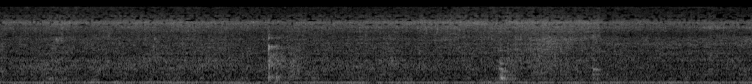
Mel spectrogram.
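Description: Chicken pieces and chopped tomatoes sizzling in hot oil in a metal kadhai while being stirred with a wooden spatula, a steady frying hiss. A sharp knock comes about two and a half seconds in, and a fainter one about five seconds in.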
